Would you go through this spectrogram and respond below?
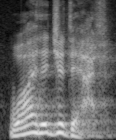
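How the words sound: The line is said in a frustrated tone. Jesus is frustrated with Peter. "Or frustration"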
